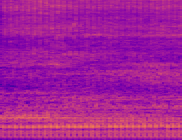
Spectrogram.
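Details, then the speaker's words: Snapper rear-engine rider at idle after carb cleaning, new deck belt and throttle cable repair; small single settles into a steady, even idle, pulses evenly spaced about twelve a second, no misses or knocks; healthy, running excellent. "that's idle that's full throttle it's like drawing like a dream it's running excellent"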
